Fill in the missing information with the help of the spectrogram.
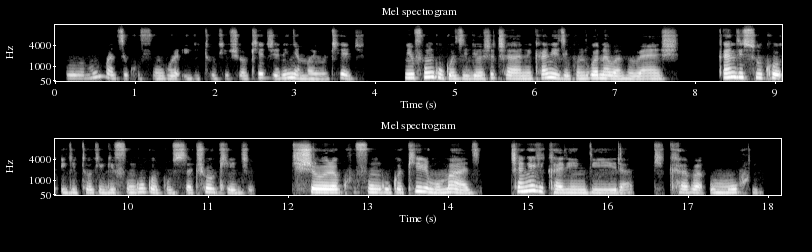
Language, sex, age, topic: Rundi, female, 18-24, agriculture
